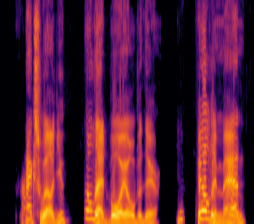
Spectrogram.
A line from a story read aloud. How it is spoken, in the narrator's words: all the secondary players were excitedly saying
